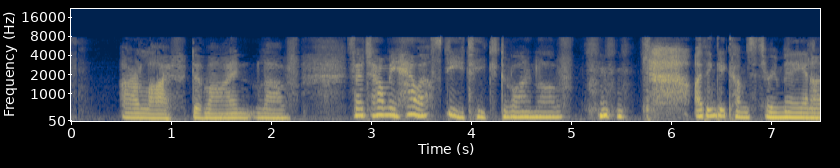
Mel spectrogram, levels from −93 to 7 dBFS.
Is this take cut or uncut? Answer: uncut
